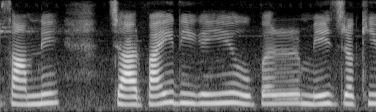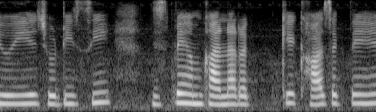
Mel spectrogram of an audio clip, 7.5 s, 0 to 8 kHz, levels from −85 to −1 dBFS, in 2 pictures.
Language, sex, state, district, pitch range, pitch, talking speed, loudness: Hindi, female, Uttar Pradesh, Lalitpur, 220-245 Hz, 230 Hz, 165 wpm, -19 LUFS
